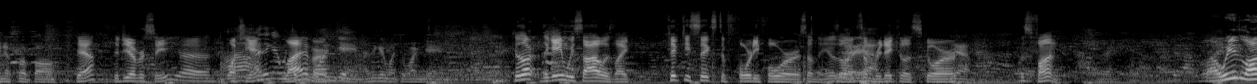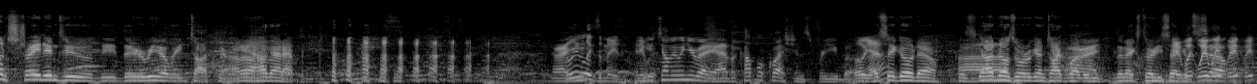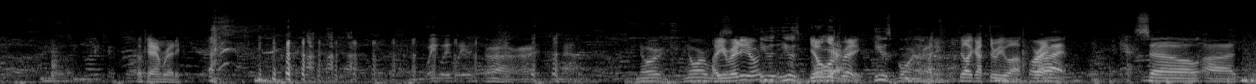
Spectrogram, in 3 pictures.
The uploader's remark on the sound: recording at World Famous Paul & Eddie’s Monte Vista Inn in Cupertino, California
